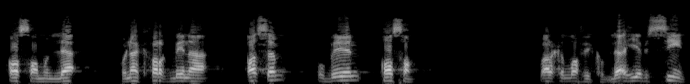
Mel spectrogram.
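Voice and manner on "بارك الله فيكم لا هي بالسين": normal talking voice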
